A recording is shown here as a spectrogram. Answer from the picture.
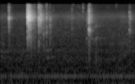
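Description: A few short handling noises, small clicks and rustles, the loudest about half a second in, over a faint steady hum.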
